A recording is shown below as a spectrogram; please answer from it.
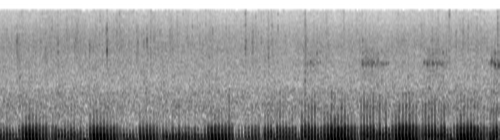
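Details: Relaxed pet cats, an orange tabby and a calico, asleep and purring; deep rhythmic rumble rising and falling with each breath, rain pattering softly in the background and a few faint high tones late on.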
